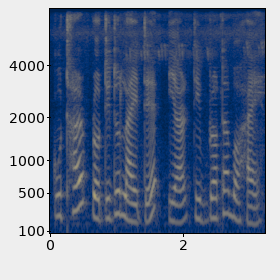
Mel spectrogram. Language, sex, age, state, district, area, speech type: Assamese, female, 30-45, Assam, Kamrup Metropolitan, urban, read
